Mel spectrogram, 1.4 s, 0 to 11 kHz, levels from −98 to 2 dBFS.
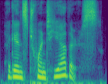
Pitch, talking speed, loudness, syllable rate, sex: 200 Hz, 135 wpm, -17 LUFS, 5.6 syllables/s, female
